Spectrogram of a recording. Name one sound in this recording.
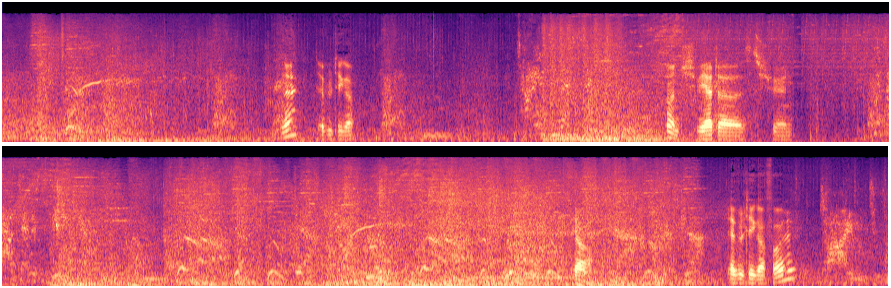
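Sword blades slash and clang in quick bursts.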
